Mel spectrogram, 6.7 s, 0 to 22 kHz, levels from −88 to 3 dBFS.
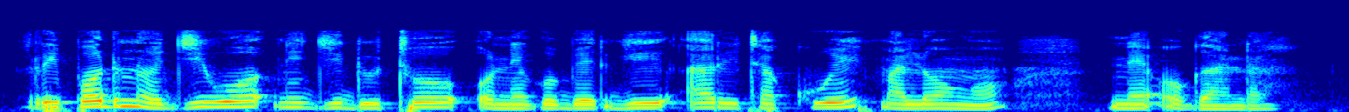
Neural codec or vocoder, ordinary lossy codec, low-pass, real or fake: none; MP3, 48 kbps; 7.2 kHz; real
